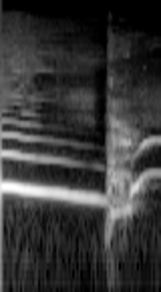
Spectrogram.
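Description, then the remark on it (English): A person lets out a loud howl into a microphone like a dog or wolf, one long sustained note that breaks into a rough, rising cry near the end. “And then you just howled in that ear.”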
